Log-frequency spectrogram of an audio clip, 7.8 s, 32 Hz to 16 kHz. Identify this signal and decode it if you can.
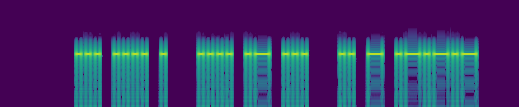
Morse code, heard as a keyed tone, about 17 wpm, 700 Hz. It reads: SHE HAS IT.
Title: Sentences from Top 100 Words 17wpm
